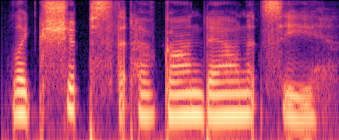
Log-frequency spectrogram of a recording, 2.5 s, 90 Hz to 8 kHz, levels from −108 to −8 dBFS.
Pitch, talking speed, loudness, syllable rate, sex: 195 Hz, 190 wpm, -16 LUFS, 3.6 syllables/s, female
